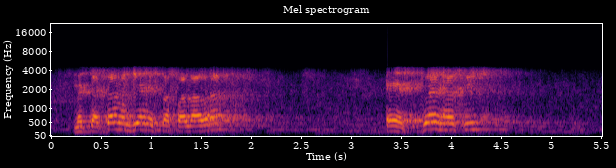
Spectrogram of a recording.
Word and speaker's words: exégesis: Exégesis se escribe con X. Exégesis, pero la palabra la voy a decir más despacio para que me la casten, ¿verdad? E se Jesús.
